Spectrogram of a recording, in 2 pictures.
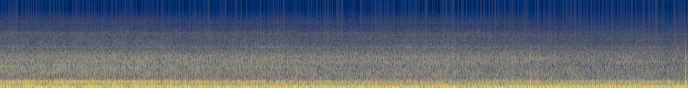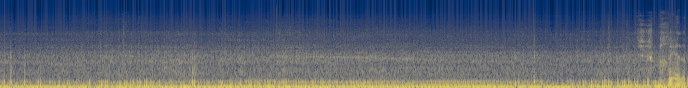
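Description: A motorcycle due for a belt service runs loud and close throughout, its engine holding a steady rumble with occasional clattering bursts as the exhaust pipes are cleared.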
